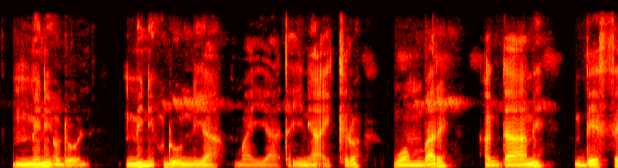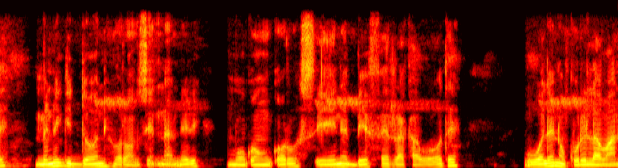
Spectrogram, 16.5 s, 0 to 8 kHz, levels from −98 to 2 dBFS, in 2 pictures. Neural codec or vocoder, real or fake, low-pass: none; real; 7.2 kHz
